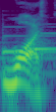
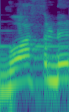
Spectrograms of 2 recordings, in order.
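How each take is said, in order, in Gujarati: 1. શબ્દનો અંત t અવાજથી થાય છે. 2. શબ્દનો અંત d અવાજથી થાય છે. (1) "પણ વોસ્ટ" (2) "વોસ્ડ નહીં"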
